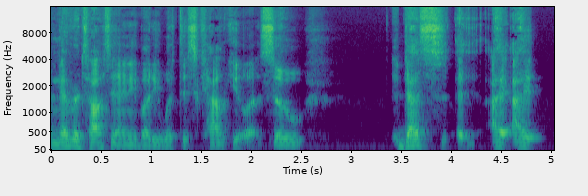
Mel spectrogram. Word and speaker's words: dyscalculia: about dealing with the cerebral palsy and this dyscalculia.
